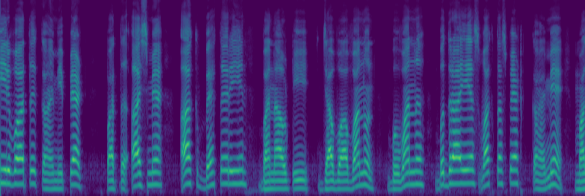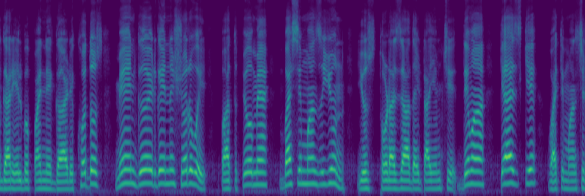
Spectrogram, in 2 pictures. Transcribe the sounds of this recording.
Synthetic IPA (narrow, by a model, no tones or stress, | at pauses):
iːɾʋaːt̪ɨkaːmipʲeʈ̚ | pɐt̪ɨʔɐsʲme | ɐkʰbɐht̪ɐɾiːn | bɐnaːwʈi | d͡ʒɐʋaːʋɐnun | bɨʋɐnɨ | bɨd̪ɾaːjesʋɐkʰt̪ɐspʲɛʈʰkaːmʲe | mɐɡɐɾelʲbɨpɐnʲiɡaːɽikʰod̪us | meːnʲɡəːʈɡəjnɨʃoɾʋɨj | pɐt̪ɨpʲoːme | bɐsʲimɐnzjun | just̪ʰoːɽazʲaːd̪aːiʈajimt͡ʃʰid̪iʋãː | kʲaːzʲki | ʋɐt̪imɐnzt͡ʃi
